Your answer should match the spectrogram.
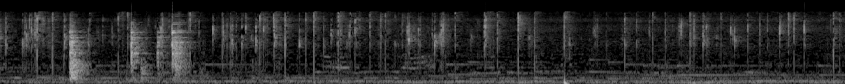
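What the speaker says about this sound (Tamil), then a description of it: "கடுகு பொறிஞ்சதுமே உளுத்தம் பருப்பு கடலை பருப்பு எடுத்து வச்சுக்கோங்களா அதை வந்து சேர்த்துடலாம்" Urad dal and chana dal are added to popping mustard seeds in hot oil, making a faint crackling sizzle with a few loud utensil clinks and scrapes at the start, then scattered small pops.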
